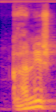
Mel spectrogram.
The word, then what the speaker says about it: घनिष्ठ: है तथा साथ ही घनिष्ठ का जो सही उच्चारण होगा वह घनिष्ठ हो जाएगा ठ आ जाएगा ट नहीं होगा तो ऑप्शन इसमें ए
